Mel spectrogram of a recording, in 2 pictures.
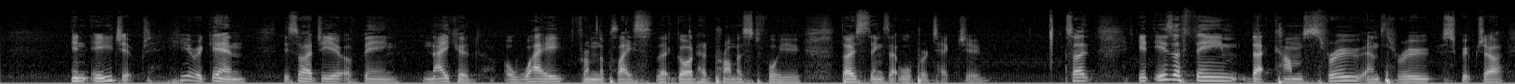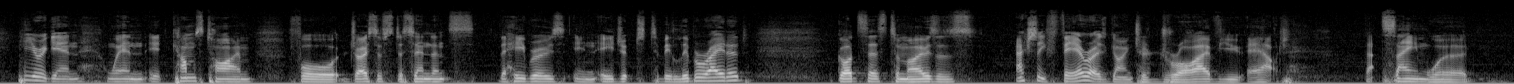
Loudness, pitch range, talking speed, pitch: -23 LUFS, 115-135 Hz, 130 wpm, 125 Hz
